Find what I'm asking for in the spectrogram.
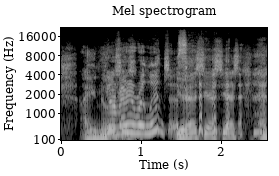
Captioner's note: laughs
